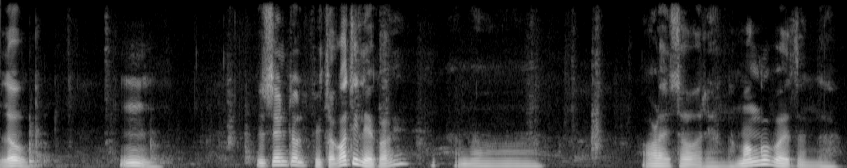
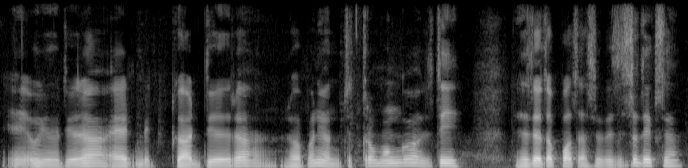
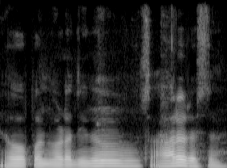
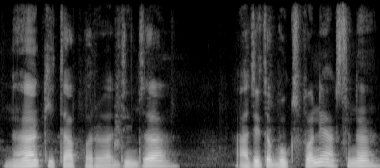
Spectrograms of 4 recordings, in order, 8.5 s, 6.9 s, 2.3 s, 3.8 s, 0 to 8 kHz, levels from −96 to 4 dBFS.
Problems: none marked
